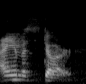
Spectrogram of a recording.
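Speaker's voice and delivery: full-on sassy, showy, declaring voice. Retelling how the teacher would talk: imitating a sassy teacher.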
